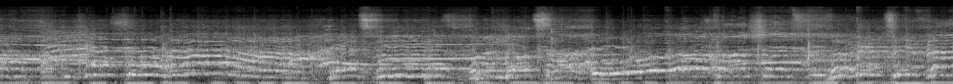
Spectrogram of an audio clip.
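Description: A woman singing into a microphone over loud amplified backing music with a pulsing bass beat.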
